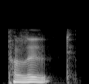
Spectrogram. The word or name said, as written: pollute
